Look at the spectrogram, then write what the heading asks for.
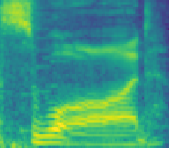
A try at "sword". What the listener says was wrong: It's a hard W in the word sword.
